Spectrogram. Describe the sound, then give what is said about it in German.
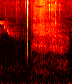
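A few faint, brief bird chirps in a quiet outdoor setting: one short, sharper peep in the middle and thin high whistles before and after, against a soft background hiss. “Ich hoffe auch, dass du äh, das Vogelgezwitscher auch ein bisschen hörst, weil es ist gerade so mega herrlich, wie es um mich herum zwitschert.”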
